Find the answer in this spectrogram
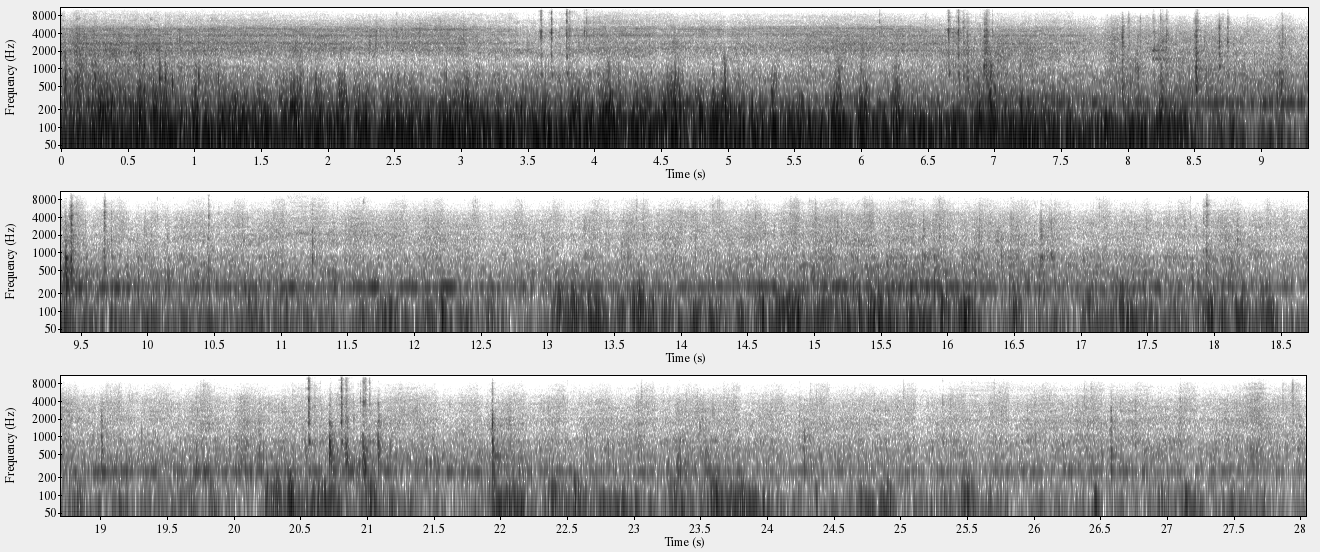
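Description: Mountain bike riding on a dirt trail. Heavy wind rumble on the camera microphone lasts for about the first eight seconds. After that the ride is quieter: tyres roll on the dirt under a steady low hum, with occasional clicks and rattles from the bike.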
